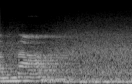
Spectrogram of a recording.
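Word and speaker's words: עָנָה: de la palabra aná se escribe como el nombre Ana pero acento en la última a aná del hebreo que también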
